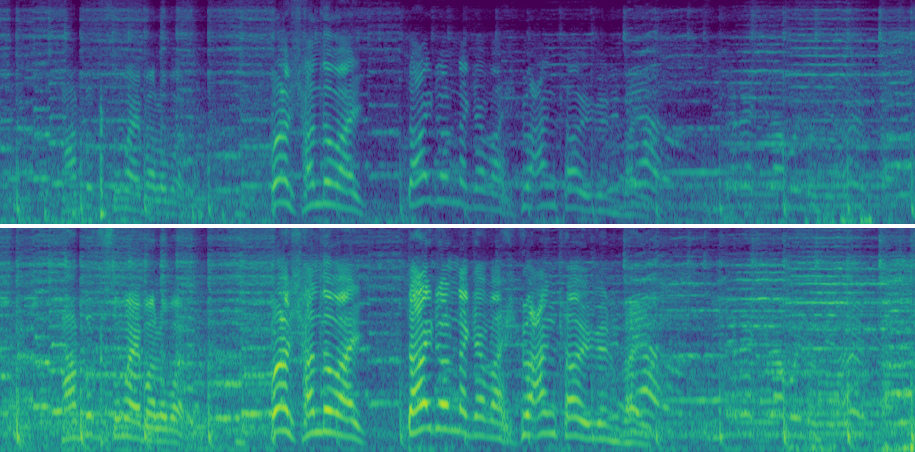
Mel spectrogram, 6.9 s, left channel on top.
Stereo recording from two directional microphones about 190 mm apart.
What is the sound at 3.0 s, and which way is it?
Speech, 55° right (ahead or behind).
